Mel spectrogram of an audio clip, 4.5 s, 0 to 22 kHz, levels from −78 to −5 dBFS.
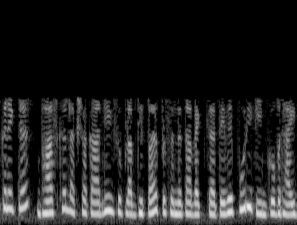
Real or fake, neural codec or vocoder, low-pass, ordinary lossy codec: real; none; 3.6 kHz; none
